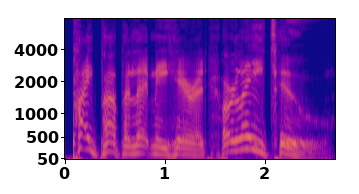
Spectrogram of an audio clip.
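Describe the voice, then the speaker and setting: A man's voice: fairly high pitch, huge pitch swings, a little slow, gravelly, bright, forceful tone, no echo, studio quality, pitched above the performer's own voice, exaggerated voice. A man voicing a cunning, blustering old one-legged pirate sea cook in an audiobook, with rustic, emphatic sailor speech. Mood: challenging. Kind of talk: dramatic audiobook character acting.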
